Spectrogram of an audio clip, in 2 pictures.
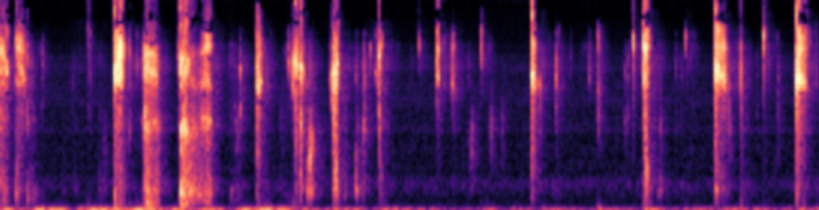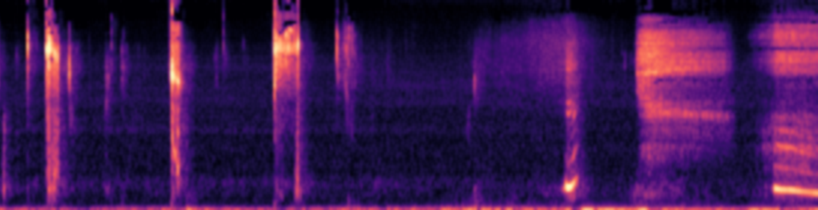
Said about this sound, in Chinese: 嗯，我把主人的脚趾全部含在嘴里，全部吮吸。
